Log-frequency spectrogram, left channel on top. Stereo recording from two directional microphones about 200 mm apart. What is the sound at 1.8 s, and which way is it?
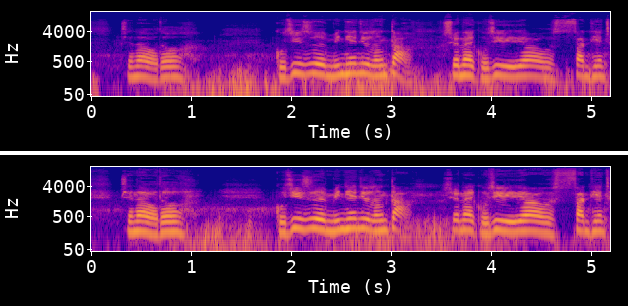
Speech, centre (ahead or behind).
